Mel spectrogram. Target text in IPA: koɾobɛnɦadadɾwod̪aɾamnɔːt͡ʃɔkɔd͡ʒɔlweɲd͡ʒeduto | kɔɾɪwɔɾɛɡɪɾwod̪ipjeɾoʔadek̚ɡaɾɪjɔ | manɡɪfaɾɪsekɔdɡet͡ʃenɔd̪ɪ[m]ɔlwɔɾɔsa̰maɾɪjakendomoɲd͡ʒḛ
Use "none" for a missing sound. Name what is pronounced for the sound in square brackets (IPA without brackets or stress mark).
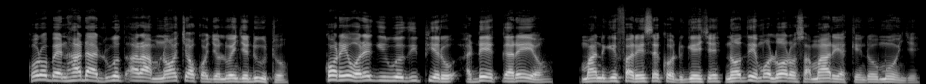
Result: m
